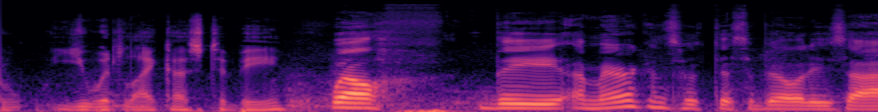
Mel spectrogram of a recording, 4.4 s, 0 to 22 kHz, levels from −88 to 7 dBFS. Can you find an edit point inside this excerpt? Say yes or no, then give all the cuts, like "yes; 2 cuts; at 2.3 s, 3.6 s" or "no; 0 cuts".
no; 0 cuts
